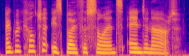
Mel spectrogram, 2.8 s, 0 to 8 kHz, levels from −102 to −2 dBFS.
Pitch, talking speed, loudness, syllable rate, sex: 220 Hz, 170 wpm, -19 LUFS, 5.2 syllables/s, female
